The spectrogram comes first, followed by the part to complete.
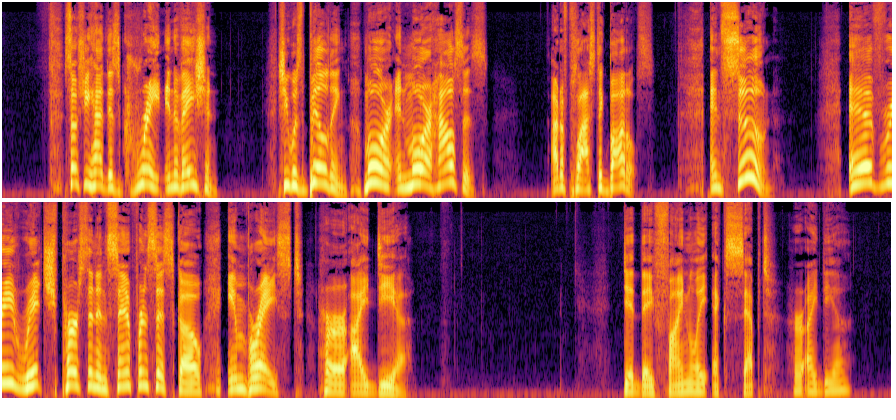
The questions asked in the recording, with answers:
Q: Did they finally accept her idea?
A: Yes, they did. They finally embraced her idea.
